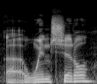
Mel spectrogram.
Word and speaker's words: Windschitl: so Matt winshuttle who's speaker Pro Tem Landrieu winshuttle as how you say it'll wind yeah be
